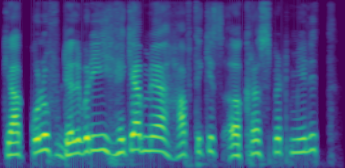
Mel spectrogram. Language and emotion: Kashmiri, neutral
